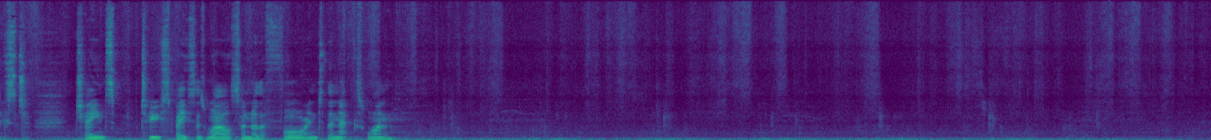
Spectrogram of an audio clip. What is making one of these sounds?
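A crochet hook softly works through yarn.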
